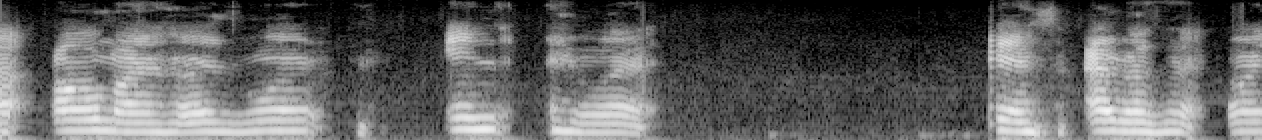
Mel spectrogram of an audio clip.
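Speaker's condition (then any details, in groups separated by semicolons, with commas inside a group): Cerebral palsy; taking medication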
